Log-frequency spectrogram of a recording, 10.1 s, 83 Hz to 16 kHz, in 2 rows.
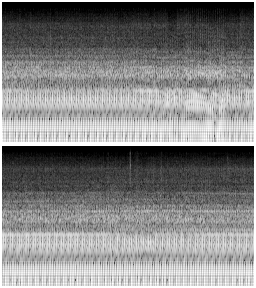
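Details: Brute 30-ton log splitter, Briggs & Stratton engine (9.5 ft-lb gross torque, roughly 5-6 hp), after no-start repair: runs steady and even, briefly bogging around four seconds under splitting load then recovering cleanly; runs well, though seemed underpowered.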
